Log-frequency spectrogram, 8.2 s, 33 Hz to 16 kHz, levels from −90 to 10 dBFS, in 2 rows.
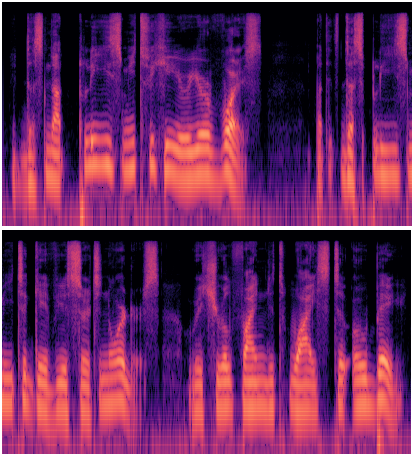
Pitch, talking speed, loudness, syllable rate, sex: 130 Hz, 200 wpm, -20 LUFS, 4.7 syllables/s, male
